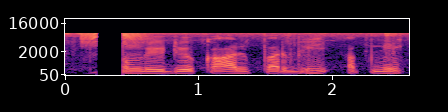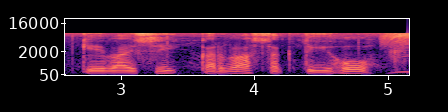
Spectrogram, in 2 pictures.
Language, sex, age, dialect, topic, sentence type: Hindi, male, 18-24, Marwari Dhudhari, banking, statement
